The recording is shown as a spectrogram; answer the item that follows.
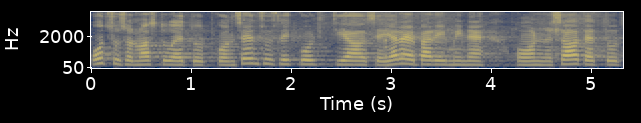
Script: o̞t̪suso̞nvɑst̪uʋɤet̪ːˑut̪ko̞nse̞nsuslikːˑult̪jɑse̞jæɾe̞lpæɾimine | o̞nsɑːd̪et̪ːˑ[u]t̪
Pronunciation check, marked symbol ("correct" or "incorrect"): correct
